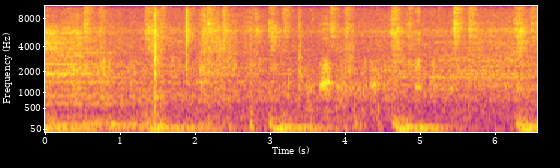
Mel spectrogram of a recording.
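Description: Music from a television soundtrack with a deep pulse about every second and a half. Over it come the sounds of a Yorkshire terrier puppy and a German shepherd playing close together, the puppy licking at the larger dog.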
